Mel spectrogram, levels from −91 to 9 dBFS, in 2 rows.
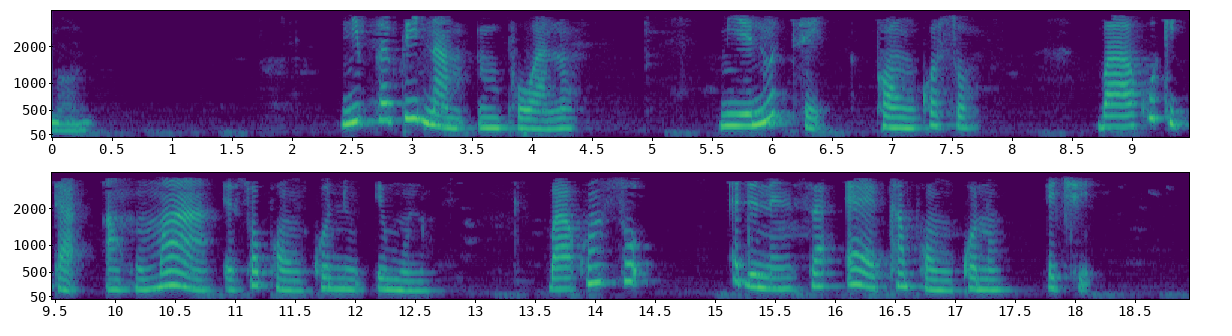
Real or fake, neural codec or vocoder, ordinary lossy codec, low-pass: real; none; MP3, 24 kbps; 3.6 kHz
